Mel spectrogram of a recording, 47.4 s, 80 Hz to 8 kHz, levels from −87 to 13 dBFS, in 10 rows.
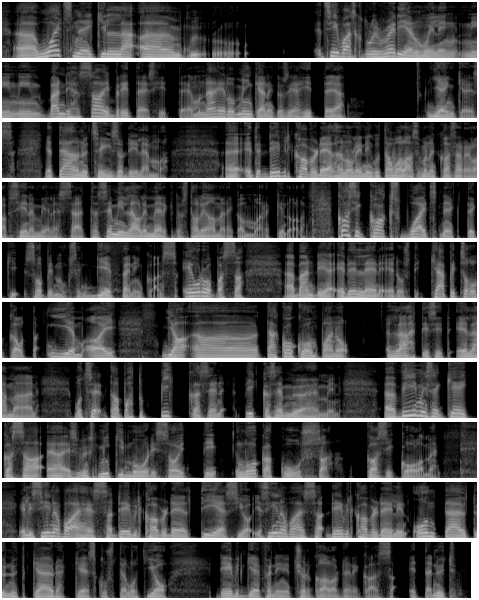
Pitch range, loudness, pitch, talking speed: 95-140 Hz, -25 LUFS, 115 Hz, 135 wpm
